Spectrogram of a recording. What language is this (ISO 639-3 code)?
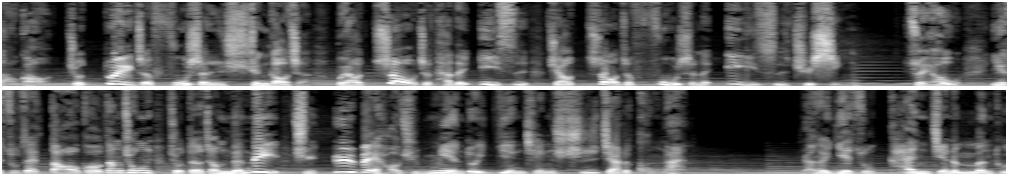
zho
